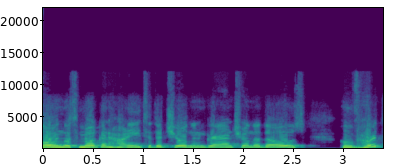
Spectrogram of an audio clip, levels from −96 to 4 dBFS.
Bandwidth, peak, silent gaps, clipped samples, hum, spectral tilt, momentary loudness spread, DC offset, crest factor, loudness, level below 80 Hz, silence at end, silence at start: 8.2 kHz; -8 dBFS; none; under 0.1%; none; -8.5 dB/octave; 6 LU; under 0.1%; 14 dB; -23 LUFS; -70 dBFS; 0 s; 0 s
